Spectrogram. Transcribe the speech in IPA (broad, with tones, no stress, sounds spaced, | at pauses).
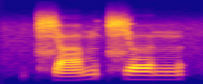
t͡ɕ a˨˦ m t͡ɕ ə˧ n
